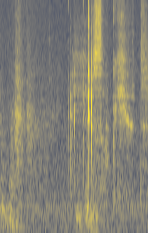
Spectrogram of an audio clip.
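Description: A person whispering softly, with a short sharp click a little past a second in.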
